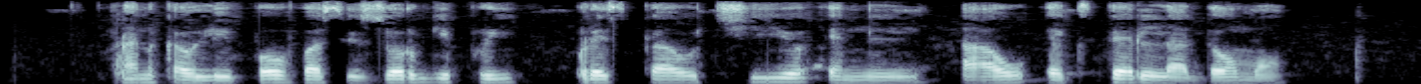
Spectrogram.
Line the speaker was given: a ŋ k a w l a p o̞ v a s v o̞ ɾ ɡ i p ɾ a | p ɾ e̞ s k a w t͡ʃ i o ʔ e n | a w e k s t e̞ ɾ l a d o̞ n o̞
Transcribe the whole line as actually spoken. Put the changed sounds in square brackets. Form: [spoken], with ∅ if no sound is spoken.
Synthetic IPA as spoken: a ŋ k a w l [i] p o̞ v a s [z] o̞ ɾ ɡ i p ɾ [i] | p ɾ e̞ s k a w t͡ʃ i o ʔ e n | a w e k s t e̞ ɾ l a d o̞ [m] o̞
